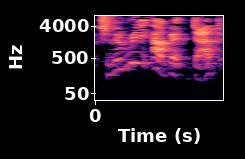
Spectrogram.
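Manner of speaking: high, loud Geordie lad; Geordie accent. Retold or imitated. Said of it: "if you imagine this in a Geordie accent".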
